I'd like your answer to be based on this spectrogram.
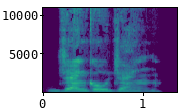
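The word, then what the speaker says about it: Django Jane: I just played y'all Django Jang, because that's how it's really pronounced.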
